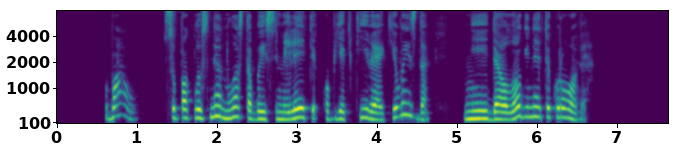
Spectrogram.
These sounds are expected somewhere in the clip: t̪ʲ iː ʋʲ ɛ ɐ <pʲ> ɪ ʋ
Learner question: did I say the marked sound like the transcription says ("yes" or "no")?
no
